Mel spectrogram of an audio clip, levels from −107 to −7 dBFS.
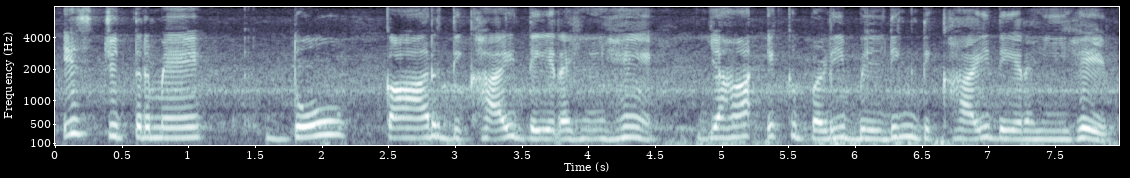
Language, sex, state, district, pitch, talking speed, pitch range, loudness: Hindi, female, Madhya Pradesh, Bhopal, 210 Hz, 130 wpm, 190-230 Hz, -16 LUFS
